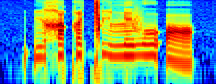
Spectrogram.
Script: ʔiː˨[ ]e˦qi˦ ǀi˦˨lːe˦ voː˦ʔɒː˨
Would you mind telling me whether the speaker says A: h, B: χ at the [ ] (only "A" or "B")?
B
